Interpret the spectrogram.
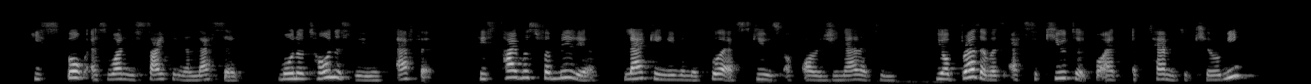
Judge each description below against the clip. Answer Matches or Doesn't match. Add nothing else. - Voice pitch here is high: Matches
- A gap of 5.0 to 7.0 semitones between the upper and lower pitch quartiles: Doesn't match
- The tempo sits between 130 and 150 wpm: Matches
